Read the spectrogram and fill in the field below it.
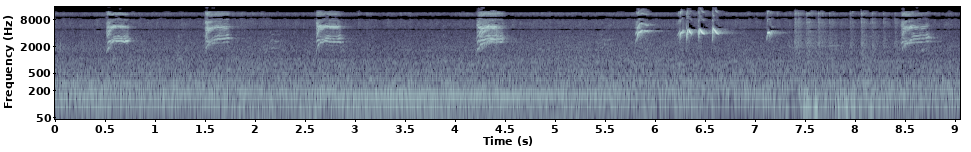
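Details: Red canary giving sharp, high chirps spaced about a second apart, then a quick burst of rapid trilled notes and more chirps, over a steady low hum.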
